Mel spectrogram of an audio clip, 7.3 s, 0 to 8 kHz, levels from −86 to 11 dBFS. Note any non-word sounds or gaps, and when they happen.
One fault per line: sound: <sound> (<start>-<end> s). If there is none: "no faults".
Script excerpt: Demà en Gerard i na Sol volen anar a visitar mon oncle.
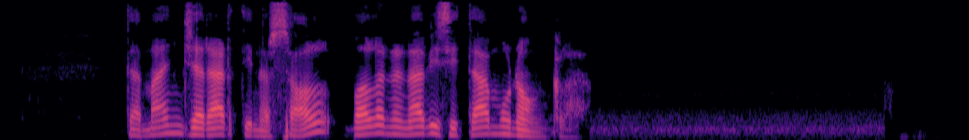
no faults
